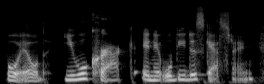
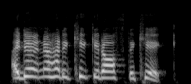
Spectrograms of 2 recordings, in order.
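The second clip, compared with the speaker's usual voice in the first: higher-pitched, badly done British accent; crappy British accent; 5 semitones higher, faster than usual. Real, not acted. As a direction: slip into a clumsy British accent. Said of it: "I had a British accent when I did that, a, a crappy one".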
